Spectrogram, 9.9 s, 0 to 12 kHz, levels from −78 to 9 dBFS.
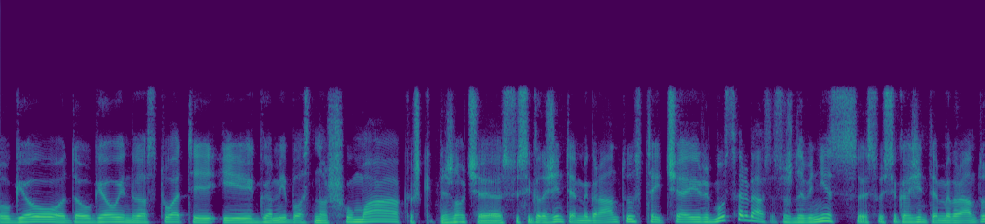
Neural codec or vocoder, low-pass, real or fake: codec, 16 kHz, 1 kbps, X-Codec, WavLM features, trained on Multilingual LibriSpeech; 7.2 kHz; fake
